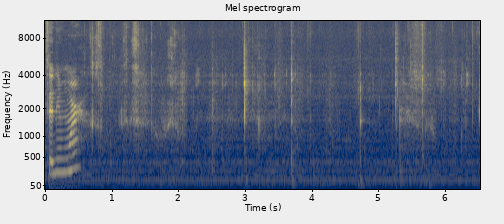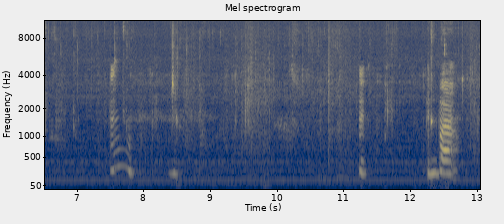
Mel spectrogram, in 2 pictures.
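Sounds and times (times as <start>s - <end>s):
person chewing food: 0.6s - 13.0s.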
